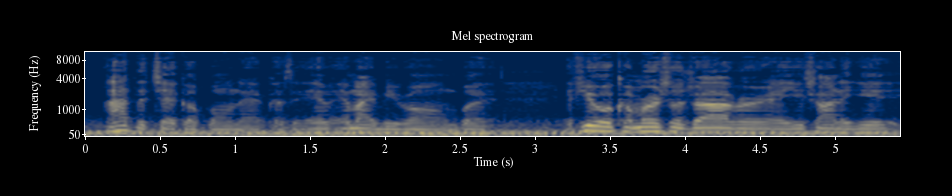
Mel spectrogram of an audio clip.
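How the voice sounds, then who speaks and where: A man speaks with fairly low pitch and ordinary pitch variation. Light background noise sits behind him. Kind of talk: casual vlog chat. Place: car. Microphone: phone near.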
